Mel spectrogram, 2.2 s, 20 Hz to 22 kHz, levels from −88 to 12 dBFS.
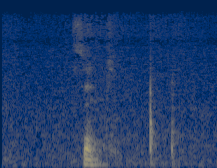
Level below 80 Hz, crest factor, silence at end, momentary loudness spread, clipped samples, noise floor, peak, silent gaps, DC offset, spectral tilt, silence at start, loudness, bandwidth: -66 dBFS; 26 dB; 0.4 s; 24 LU; under 0.1%; -55 dBFS; -10 dBFS; none; under 0.1%; -6 dB/octave; 0.75 s; -32 LUFS; 16.5 kHz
